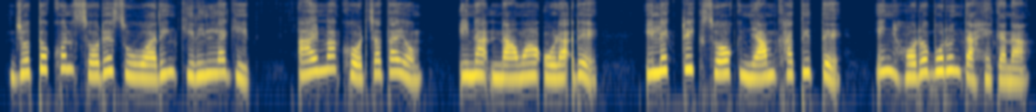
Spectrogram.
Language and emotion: Santali, sad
